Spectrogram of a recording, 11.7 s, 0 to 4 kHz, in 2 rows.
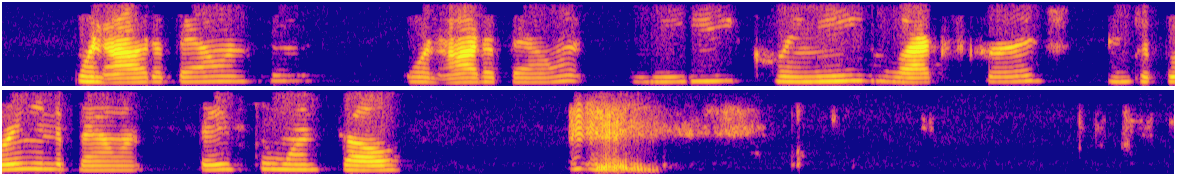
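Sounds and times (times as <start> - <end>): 
speech: 0.4 - 8.0, 8.7 - 9.3
fairly loud raspy throat clearing: 8.7 - 9.7.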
